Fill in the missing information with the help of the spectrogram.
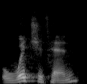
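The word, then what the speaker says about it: Ouachita: uh the witchin arogy yes that's how you spell that that's how you pronounce that I should say witchin okay the witchin orogy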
